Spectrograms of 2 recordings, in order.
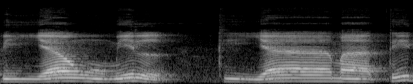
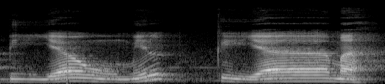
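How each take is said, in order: First: The last word ends with a t sound. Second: The last word ends with an h sound. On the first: Reading continues past the word. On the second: Reading stops at the word. "ta dijadikan H karena mati"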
